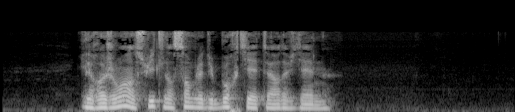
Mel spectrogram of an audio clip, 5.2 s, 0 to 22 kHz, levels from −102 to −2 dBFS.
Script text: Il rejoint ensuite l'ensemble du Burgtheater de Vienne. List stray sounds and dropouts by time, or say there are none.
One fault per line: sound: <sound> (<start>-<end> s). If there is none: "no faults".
no faults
